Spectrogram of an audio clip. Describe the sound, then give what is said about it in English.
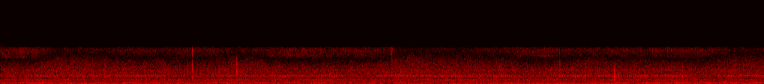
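A steady wash of city street traffic at night near Nelson's Column, a continuous low rumble and hiss of engines and tyres, with a faint constant hum and a few small clicks, no voices. “I'll just let you listen to the traffic and the sound of the siren for a moment.”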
